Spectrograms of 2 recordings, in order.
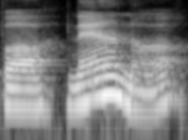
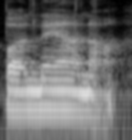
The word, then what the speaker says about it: banana: the word banana, um, when I say banana, I'm using a schwah, a clear vowel a, and an unstressed schwa. So my stress syllable, the a does say ah, the unstressed syllables, I have the schwa sound, banana.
